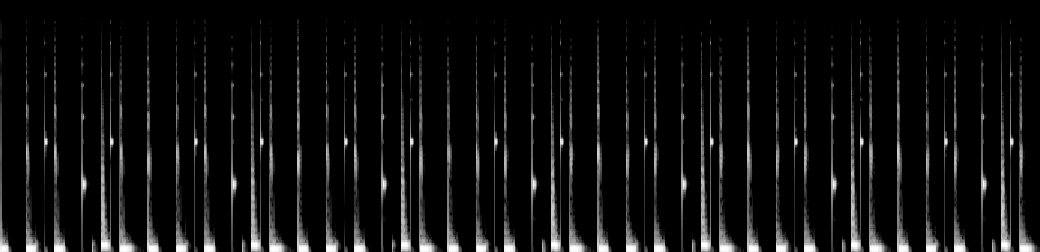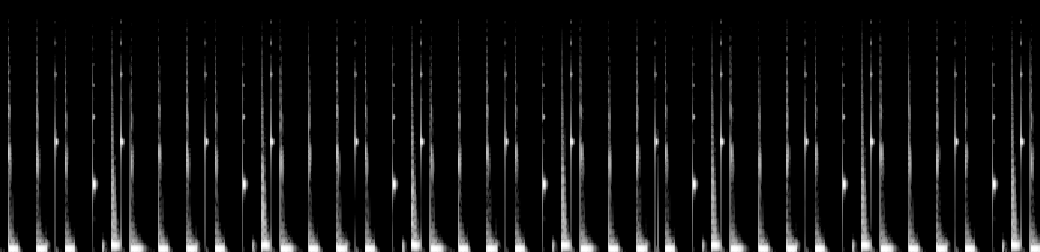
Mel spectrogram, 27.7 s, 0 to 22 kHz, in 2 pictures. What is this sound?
Some recordings using my modular synth (with Mungo W0 in the core)
Modular, Mungo, Analog, Synth, W0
